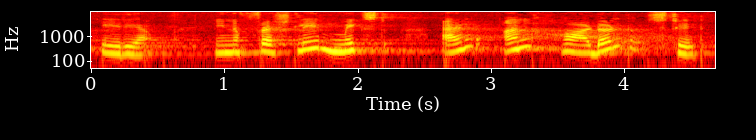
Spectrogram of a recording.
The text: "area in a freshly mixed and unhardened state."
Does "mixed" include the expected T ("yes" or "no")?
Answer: yes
